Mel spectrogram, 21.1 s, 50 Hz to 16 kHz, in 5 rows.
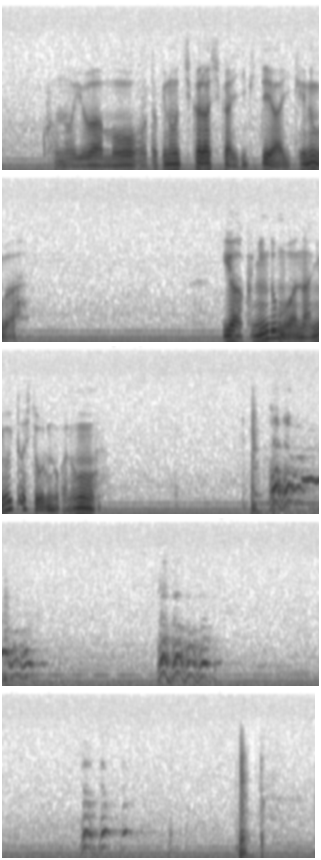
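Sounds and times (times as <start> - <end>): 
low steady hum: 0.0 - 21.0
speech: 0.7 - 4.6, 7.2 - 9.8
dog barking: 12.0 - 13.3, 14.8 - 15.7, 18.0 - 18.8.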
